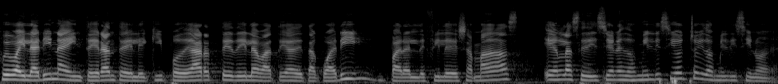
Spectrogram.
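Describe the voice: Fairly quick and with few pauses, a woman talks at a medium pitch in a fairly bright tone. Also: ordinary pitch variation.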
